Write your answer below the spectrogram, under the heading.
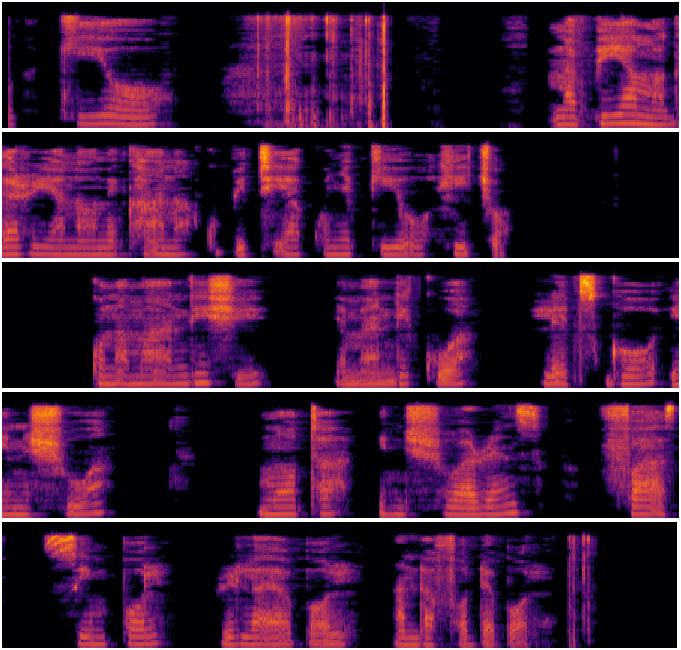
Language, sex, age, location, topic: Swahili, female, 25-35, Kisii, finance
